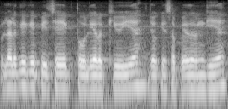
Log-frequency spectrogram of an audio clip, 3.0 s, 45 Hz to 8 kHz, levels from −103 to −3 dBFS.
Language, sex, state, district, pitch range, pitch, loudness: Hindi, male, Uttar Pradesh, Shamli, 115-125 Hz, 120 Hz, -17 LUFS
